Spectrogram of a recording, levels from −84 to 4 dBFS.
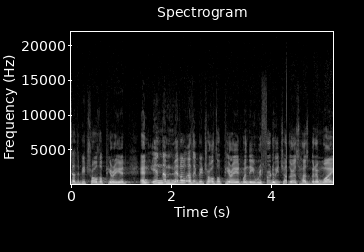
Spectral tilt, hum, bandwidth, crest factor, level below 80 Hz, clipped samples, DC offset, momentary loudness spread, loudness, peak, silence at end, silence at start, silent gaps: -6 dB/octave; none; 13.5 kHz; 18 dB; -74 dBFS; under 0.1%; under 0.1%; 6 LU; -24 LUFS; -6 dBFS; 0 s; 0 s; none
